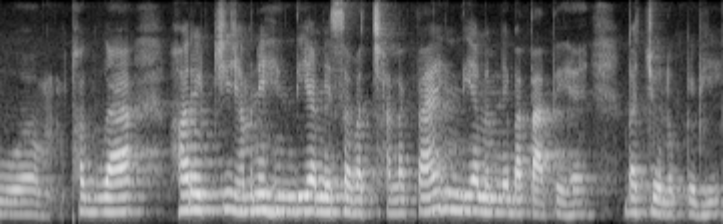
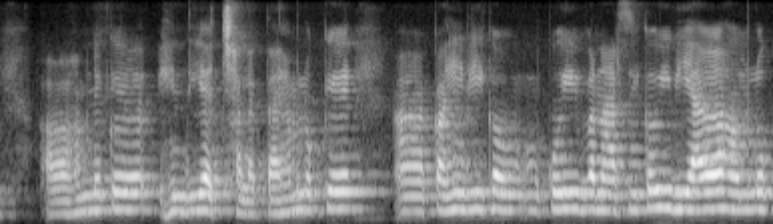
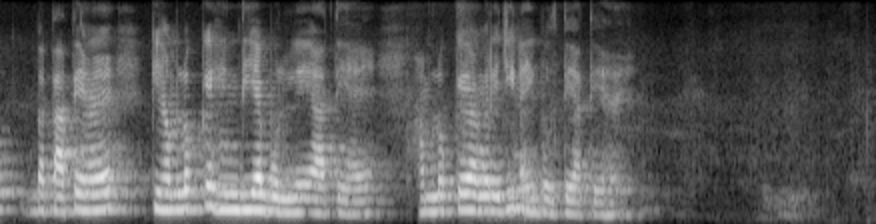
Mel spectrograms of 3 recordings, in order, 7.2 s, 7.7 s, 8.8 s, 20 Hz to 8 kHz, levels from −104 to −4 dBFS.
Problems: constant background noise, background conversations at intervals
